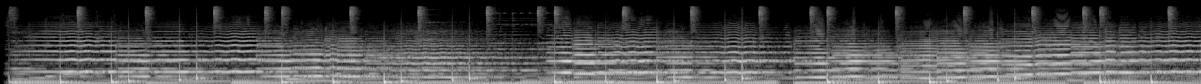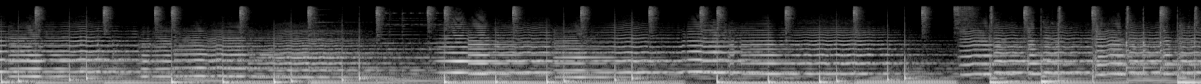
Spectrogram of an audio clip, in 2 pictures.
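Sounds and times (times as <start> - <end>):
violin: 0.0 - 24.0.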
